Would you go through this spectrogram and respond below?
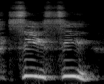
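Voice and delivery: very high, excited stumbling promise; eager shout. Acted. Fernando promising old Juana to obey, high excited shout. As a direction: blurt the promise in a rush of eagerness. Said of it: "shouted Fernando".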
